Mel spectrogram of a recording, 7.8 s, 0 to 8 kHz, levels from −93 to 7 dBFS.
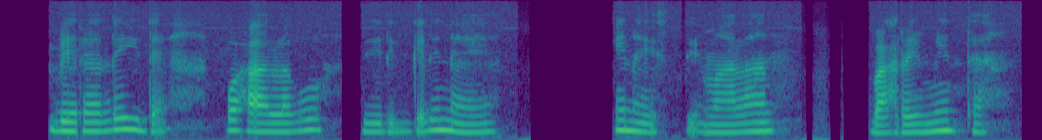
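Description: Comfort noise replaces the background in five pauses: 0 to 0.38 s, 2.57 to 2.72 s, 3.89 to 4.61 s before "inay isticmaalaan", 6.02 to 6.53 s after "inay isticmaalaan", and 7.67 to 7.82 s. The real room sound gives way to a flat, featureless hiss. It is about 26, 20, 20, 10 and 23 dB quieter respectively. The likely cause is discontinuous transmission, with the receiver synthesising noise during silence. The speech itself carries nothing above 8 kHz, which fits a wideband call codec.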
